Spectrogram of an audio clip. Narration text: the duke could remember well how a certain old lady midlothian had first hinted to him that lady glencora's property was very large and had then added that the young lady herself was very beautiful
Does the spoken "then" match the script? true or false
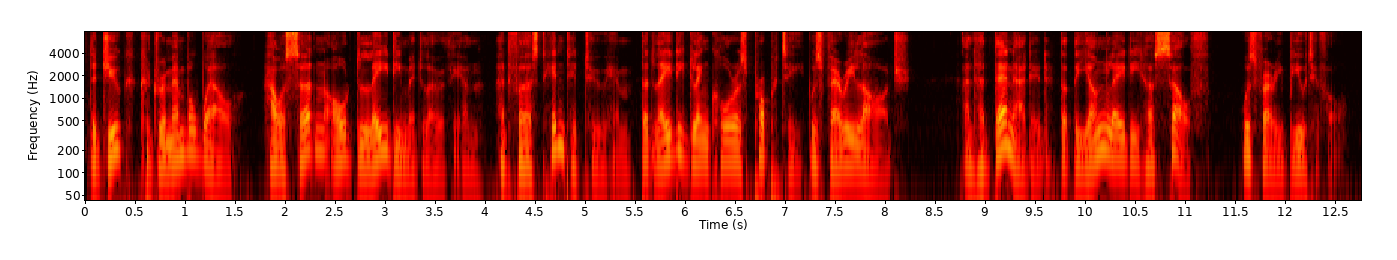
true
